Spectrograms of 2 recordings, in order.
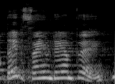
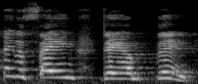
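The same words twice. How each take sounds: First: Said in the usual way. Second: They the same damn thing, slow with each word leaned on; slow emphatic repeat. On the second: Shown as a demonstration. Repeating to friends, slow and emphatic.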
